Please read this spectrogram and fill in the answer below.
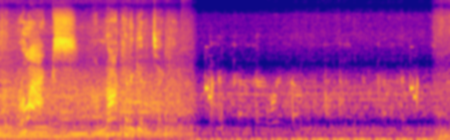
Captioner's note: police radio crackling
